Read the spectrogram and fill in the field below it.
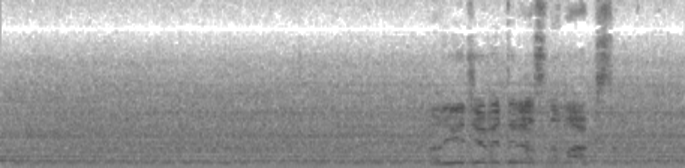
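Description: A diesel tractor engine drones under load, heard from inside the cab.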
